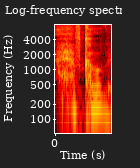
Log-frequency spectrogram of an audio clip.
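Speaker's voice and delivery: hushed, muttered under the breath. Retelling telling the desk clerk about covid: imitating saying under his breath. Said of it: "under my breath".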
